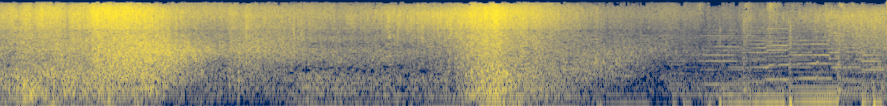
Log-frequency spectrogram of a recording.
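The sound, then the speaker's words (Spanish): Sea waves roll onto the shore in broad, hissing surges, two big swells cresting and washing back, with a faint tonal background creeping in near the end. “Ese mar que calma, que cura, que emociona, pero que a veces también amenaza e intimida.”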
